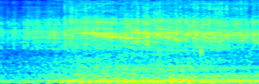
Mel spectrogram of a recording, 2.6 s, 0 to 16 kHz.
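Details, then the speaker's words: Stomper 4x4 toy, formerly non-running, revived by tapping and rocking it without removing the engine compartment: small motor whirs with a steady high-pitched hum and light rattle, spinning freely; normal running. "I was a lot of grip when it fired up he's coming to life boom he's alive he's alive"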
